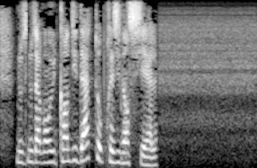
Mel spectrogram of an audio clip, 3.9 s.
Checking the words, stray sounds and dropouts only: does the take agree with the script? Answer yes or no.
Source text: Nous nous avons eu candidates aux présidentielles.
yes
